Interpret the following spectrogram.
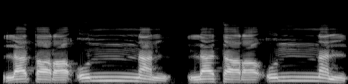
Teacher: تا بھی ظاہر ہو، را بھی موٹا ہو، اور نون پہ غنہ بھی ہو، نون کو لام میں ملایا بھی جائے گا.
